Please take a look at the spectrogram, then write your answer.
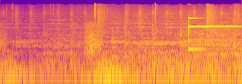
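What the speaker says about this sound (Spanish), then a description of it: "Toca las campanas de una vez." Bells ringing in the video game Escape Academy, a faint metallic ding followed by a brighter sustained chime tone, heard alone at low level against a quiet game background.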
